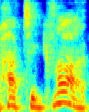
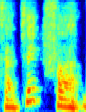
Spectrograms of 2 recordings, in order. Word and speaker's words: Hatikvah: And as you know, in the we've spoken about this before, in Hatikvah, it's not Hatikvah, it's Hatikvah. That's actually Ashkenazic as well, the pronunciation.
